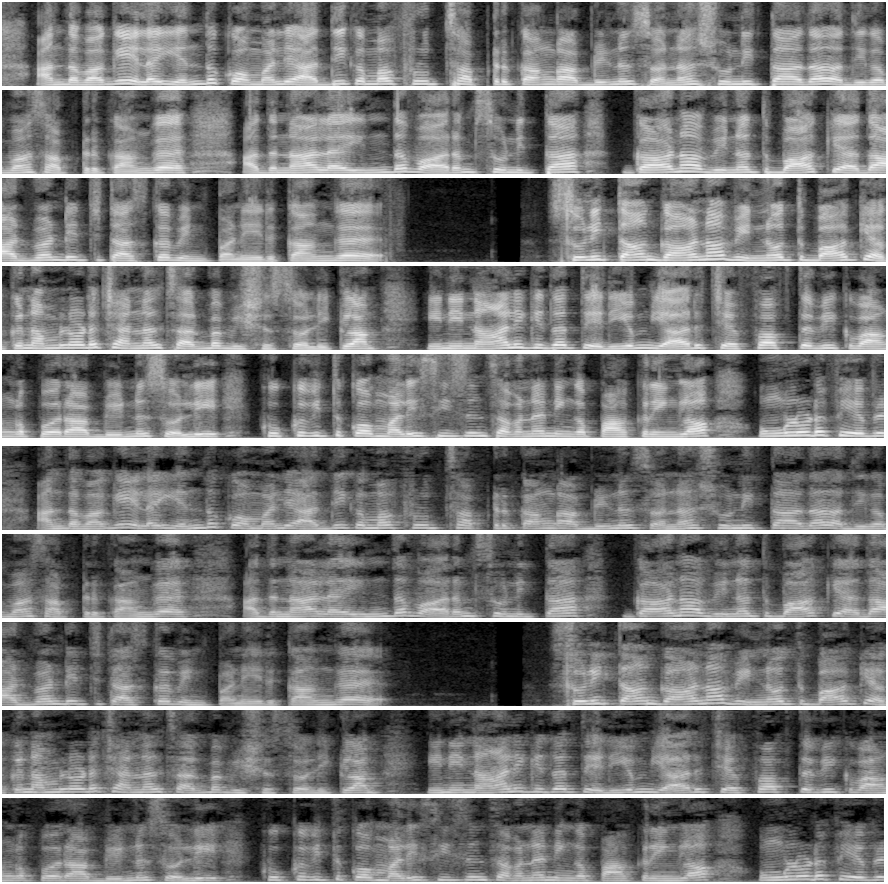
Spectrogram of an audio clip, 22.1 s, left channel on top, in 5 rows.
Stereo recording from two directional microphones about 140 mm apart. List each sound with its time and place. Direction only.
0.2 s a woman's voice: 45° left (ahead or behind)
